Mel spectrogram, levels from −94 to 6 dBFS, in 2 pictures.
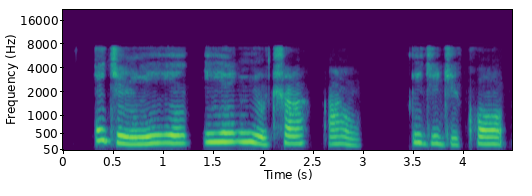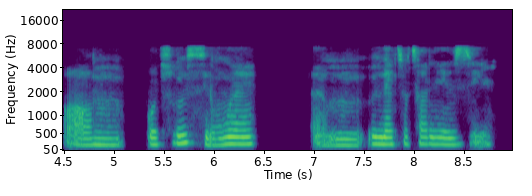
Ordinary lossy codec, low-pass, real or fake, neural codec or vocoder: none; 7.2 kHz; fake; codec, 16 kHz, 4 kbps, FreqCodec, smaller model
